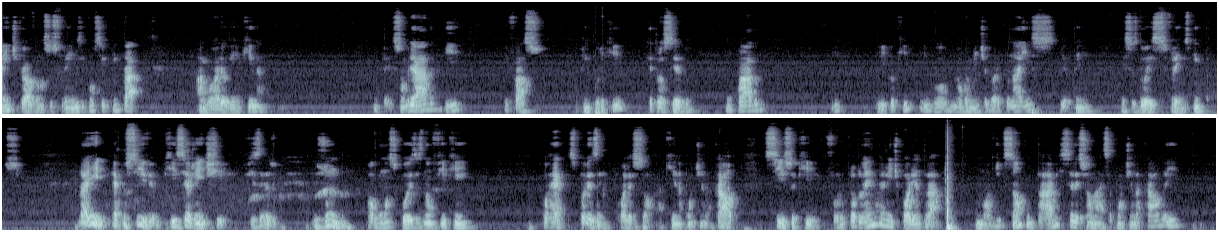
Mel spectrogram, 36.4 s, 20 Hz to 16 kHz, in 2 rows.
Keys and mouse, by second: 2.5 click, 3.4 click, 4.9 click, 5.6 click, 6.4 click, 6.9 click, 8.1 click, 8.9 Left, 9.8 click, 10.2 click, 11.0 click, 12.0 click, 13.9 click, 14.7 click, 15.4 Right, 16.4 click, 18.6 click, 19.4 ctrl+middle click, 20.2 ctrl+shift+middle click, 20.9-22.4 ctrl+shift+middle drag, 22.5 ctrl+shift+middle click, 23.1-24.8 ctrl+shift+middle drag, 25.6 click, 26.3-27.3 ctrl+middle drag, 27.4-28.8 ctrl+shift+middle drag, 32.4 Tab, 33.6 click, 34.4 g, 35.3 click, 35.9 click, 36.0 g.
